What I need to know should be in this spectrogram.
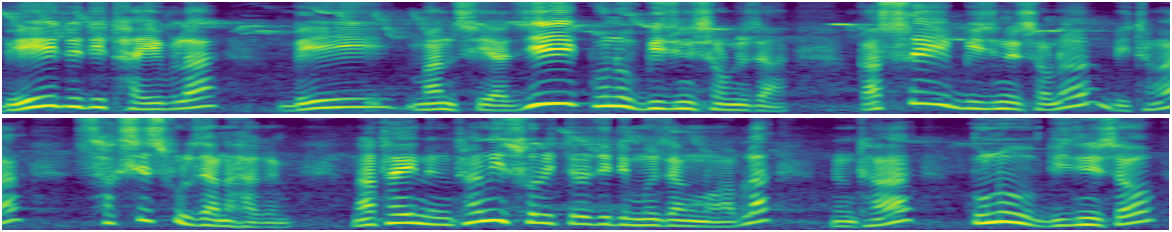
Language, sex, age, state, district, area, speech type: Bodo, male, 60+, Assam, Udalguri, urban, spontaneous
